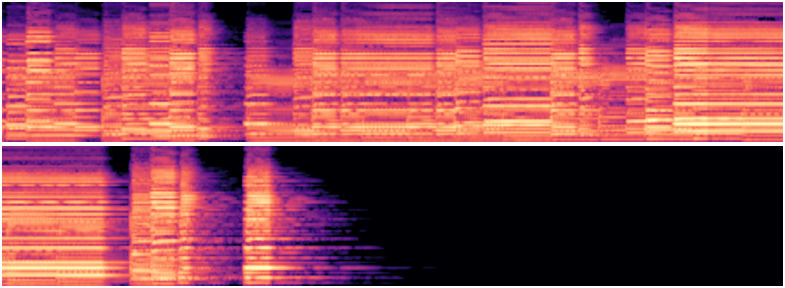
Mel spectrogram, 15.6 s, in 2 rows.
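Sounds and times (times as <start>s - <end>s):
saxophone quartet playing a carol: 0.0s - 11.1s.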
